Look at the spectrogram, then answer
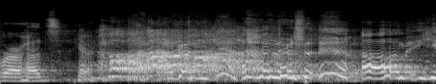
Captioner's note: laughter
